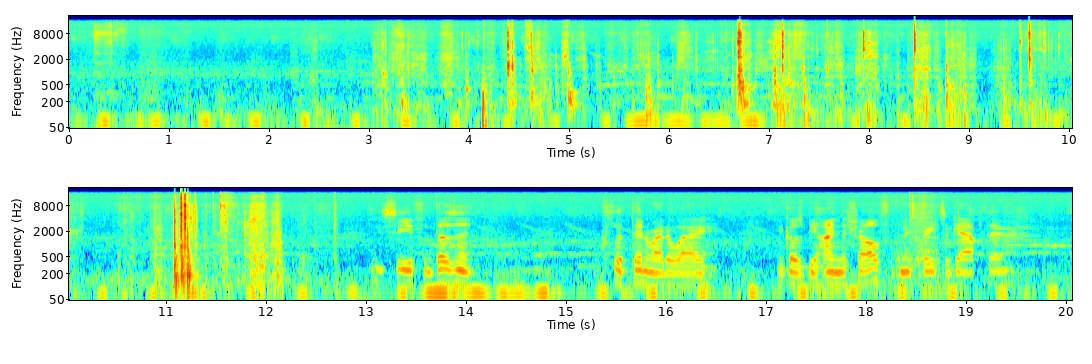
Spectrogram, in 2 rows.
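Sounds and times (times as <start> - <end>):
low rumble: 12.2 - 18.4.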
